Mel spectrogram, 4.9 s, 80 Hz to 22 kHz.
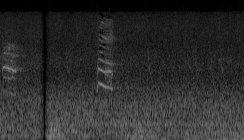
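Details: A nervous Blue Jay gives two harsh, slurred jeer alarm calls about a second apart as a Cooper's Hawk perches nearby. Recorded during the Springfield, Vermont Christmas Bird Count on 21 December 2013, between rain storms, over low rumble and a sharp knock.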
